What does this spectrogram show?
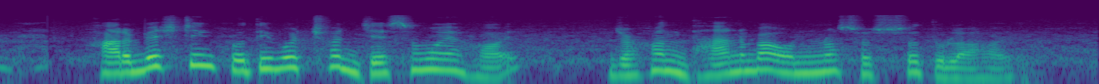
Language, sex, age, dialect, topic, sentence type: Bengali, male, 25-30, Jharkhandi, agriculture, statement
